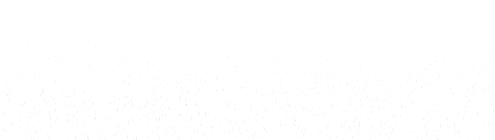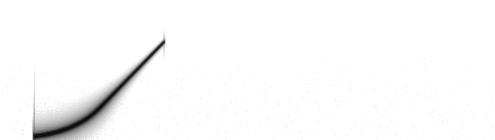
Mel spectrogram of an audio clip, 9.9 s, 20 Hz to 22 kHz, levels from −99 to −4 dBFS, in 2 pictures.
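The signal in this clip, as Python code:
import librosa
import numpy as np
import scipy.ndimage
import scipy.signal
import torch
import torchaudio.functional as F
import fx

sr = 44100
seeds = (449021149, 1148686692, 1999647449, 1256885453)

y = fx.ess(sr, length_s=1.31, from_hz=130.0, to_hz=6500.0, level_db=-9.5)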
